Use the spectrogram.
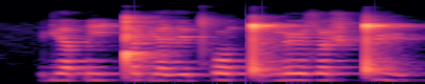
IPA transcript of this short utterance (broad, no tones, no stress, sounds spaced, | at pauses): ɡʲ a p i ǃ ə ɡʲ a lʲ œ t̪ʰ o ɡ͡ǃ u n̪ ø z œ ʃ ǃ y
